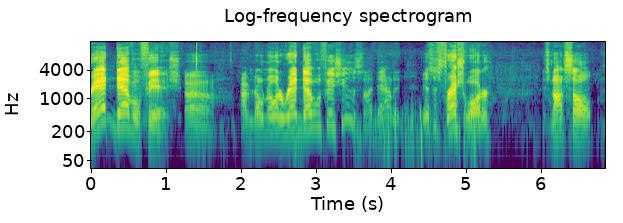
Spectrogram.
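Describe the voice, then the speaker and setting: A high-pitched man talks at a moderate pace in a raised, projected voice. His pitch swings very widely and his loudness rises and falls a lot. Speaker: fishing livestreamer. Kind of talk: casual live stream chat while fishing. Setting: outdoors on a boat.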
